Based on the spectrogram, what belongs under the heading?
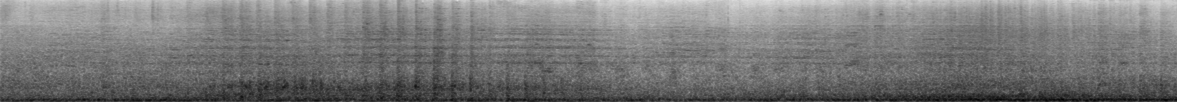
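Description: Double-stack intermodal well cars of a freight train rolling past, a steady low rumble with the clatter of wheels over the rails, growing a little louder in the second half.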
